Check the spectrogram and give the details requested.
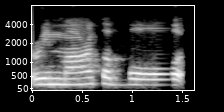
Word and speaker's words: remarkable: So remarkable, the tongue doesn't go up for this one.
